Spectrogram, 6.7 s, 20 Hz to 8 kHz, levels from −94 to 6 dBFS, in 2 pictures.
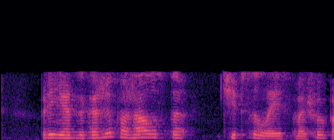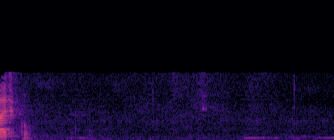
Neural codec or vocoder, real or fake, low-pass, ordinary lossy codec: codec, 16 kHz in and 24 kHz out, 1 kbps, XY-Tokenizer; fake; 7.2 kHz; AAC, 16 kbps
